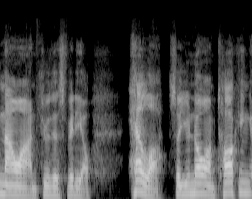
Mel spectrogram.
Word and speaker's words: Hela: So Helheim is the home of hell, and Hela, however you want to pronounce it. Some people pronounce it with the A on the end. I'm going to do that from now on through this video. Hela, so you know I'm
